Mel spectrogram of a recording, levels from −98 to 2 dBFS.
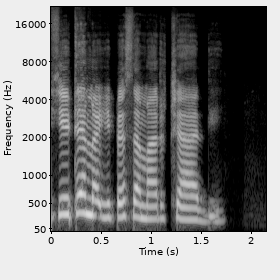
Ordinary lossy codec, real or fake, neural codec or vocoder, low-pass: none; fake; codec, 44.1 kHz, 1.7 kbps, Pupu-Codec; none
